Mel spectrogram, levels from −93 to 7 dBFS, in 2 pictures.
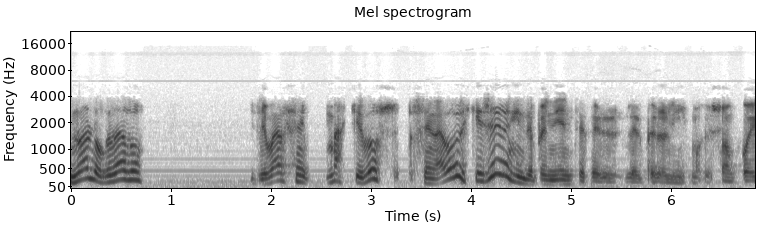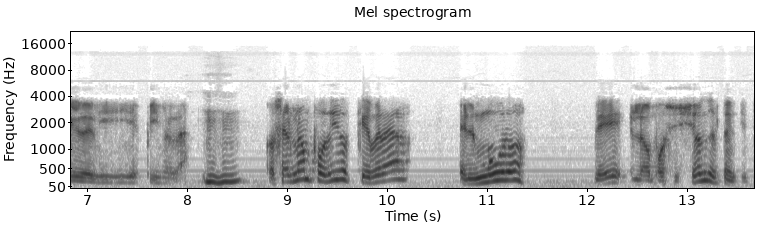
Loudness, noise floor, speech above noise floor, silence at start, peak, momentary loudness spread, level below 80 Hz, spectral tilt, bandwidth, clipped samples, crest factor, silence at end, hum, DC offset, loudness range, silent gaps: -18 LUFS; -50 dBFS; 32 dB; 0 s; -2 dBFS; 10 LU; -60 dBFS; -7 dB/octave; 13 kHz; under 0.1%; 18 dB; 0.05 s; none; under 0.1%; 3 LU; none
